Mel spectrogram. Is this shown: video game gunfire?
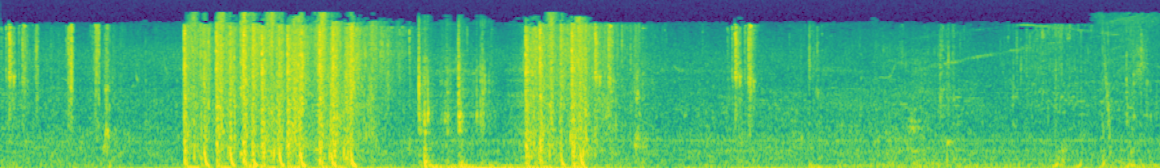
yes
